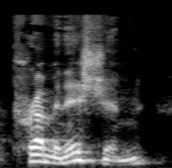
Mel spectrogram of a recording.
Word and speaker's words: premonition: A premonition, pronounced just a little bit differently there, but it's a forewarning, a feeling that something bad is about to happen. Okay? It's a premonition.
